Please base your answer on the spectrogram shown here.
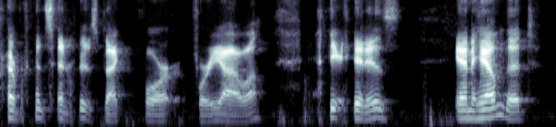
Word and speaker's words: Yahowah: We uh are the first to prove that it is pronounced Yahwa.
